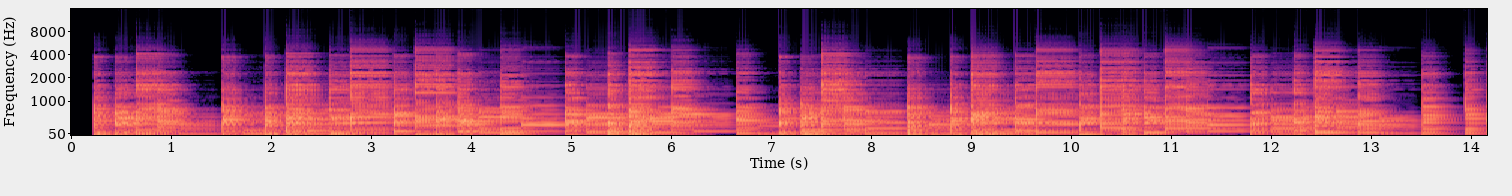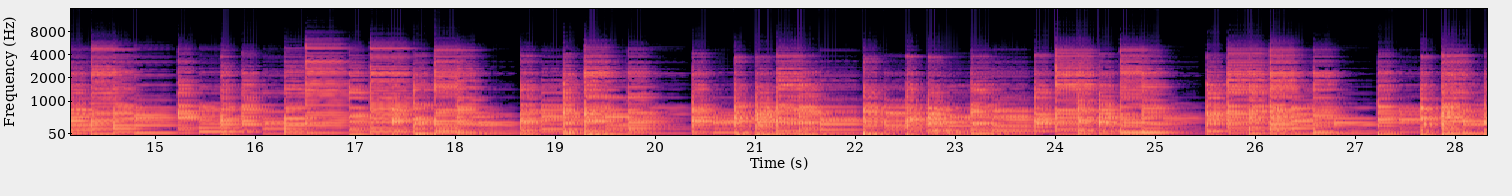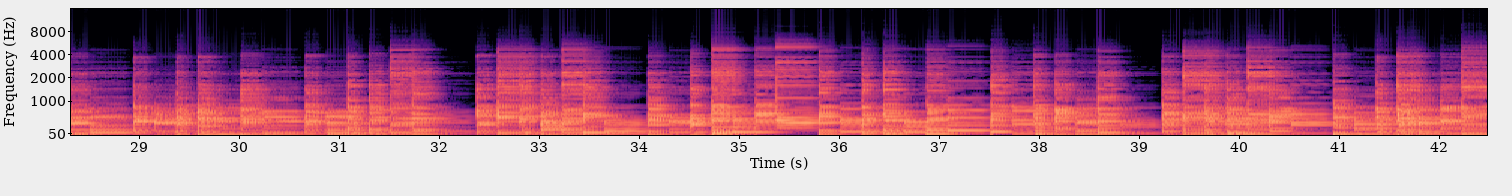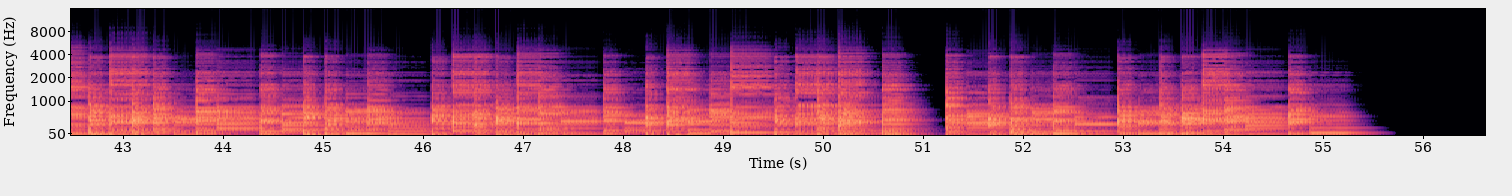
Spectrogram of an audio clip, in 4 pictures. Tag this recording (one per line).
ambient
bpm-140
electro
electronika
elektro
loop
modern
music
new
synth
techno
